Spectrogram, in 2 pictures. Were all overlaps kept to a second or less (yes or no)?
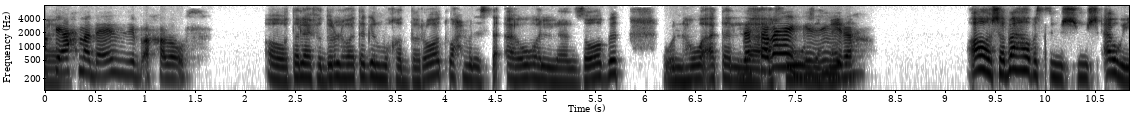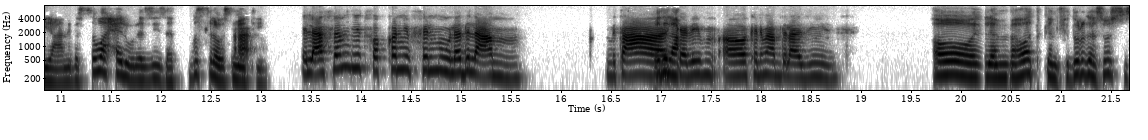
no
